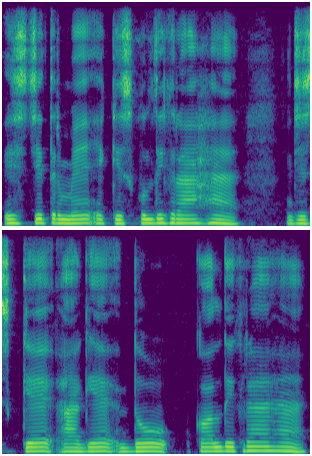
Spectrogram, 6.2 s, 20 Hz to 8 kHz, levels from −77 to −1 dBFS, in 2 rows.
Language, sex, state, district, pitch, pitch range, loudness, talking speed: Hindi, male, Jharkhand, Palamu, 140 Hz, 130-140 Hz, -15 LUFS, 145 wpm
